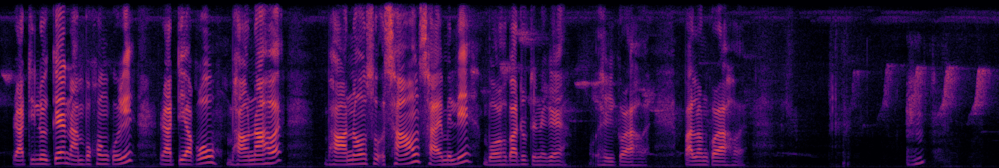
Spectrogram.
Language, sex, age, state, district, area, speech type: Assamese, female, 60+, Assam, Lakhimpur, rural, spontaneous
